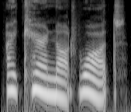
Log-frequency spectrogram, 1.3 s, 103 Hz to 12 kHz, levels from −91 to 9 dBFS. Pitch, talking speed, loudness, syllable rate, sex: 225 Hz, 185 wpm, -13 LUFS, 3.4 syllables/s, female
